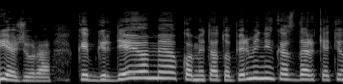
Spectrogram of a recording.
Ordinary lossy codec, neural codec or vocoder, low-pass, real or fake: MP3, 64 kbps; none; 14.4 kHz; real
